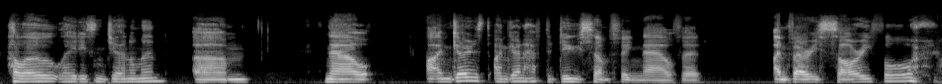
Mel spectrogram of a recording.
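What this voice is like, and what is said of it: Soft-spoken mild American accent. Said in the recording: “like a very mild American voice ... a mild like American accent, but very softly spoken”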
